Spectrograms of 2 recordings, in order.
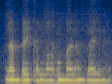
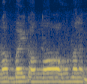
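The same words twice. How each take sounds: First: The phrase is said quietly and gently. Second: The phrase is said loudly and strongly. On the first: This is how a woman should recite it. The speaker calls it right. "cuman liris saja ya" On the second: A woman should not recite it this way. The speaker calls it wrong.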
